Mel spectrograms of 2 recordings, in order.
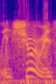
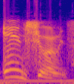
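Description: First: Said in the usual way. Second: Insurance with the first syllable stressed, IN-surance; Southern-style INsurance, front-stressed; Southern pronunciation. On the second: Shown as a demonstration. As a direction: punch and stretch the "in" of insurance. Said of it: "they say insurance".

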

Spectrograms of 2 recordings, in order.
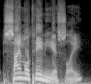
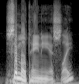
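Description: First: Said in the usual way. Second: "simultaneously" with a short i in the first syllable, as in "sim"; British pronunciation. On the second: Shown as a demonstration. Radio host showing how England says it, "simultaneously" with a short first i. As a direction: say "simultaneously" the English way, starting "sim", not "sigh". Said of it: "as they say in England".

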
